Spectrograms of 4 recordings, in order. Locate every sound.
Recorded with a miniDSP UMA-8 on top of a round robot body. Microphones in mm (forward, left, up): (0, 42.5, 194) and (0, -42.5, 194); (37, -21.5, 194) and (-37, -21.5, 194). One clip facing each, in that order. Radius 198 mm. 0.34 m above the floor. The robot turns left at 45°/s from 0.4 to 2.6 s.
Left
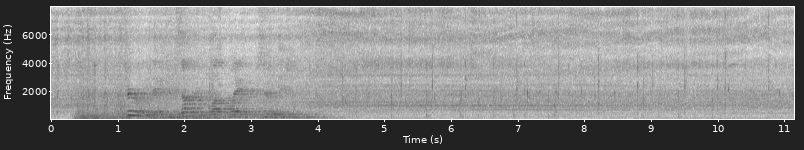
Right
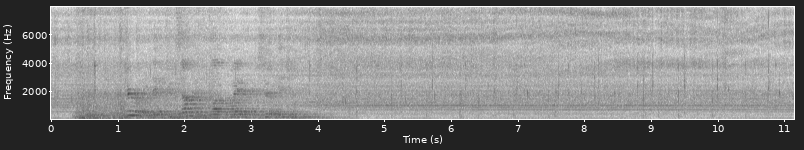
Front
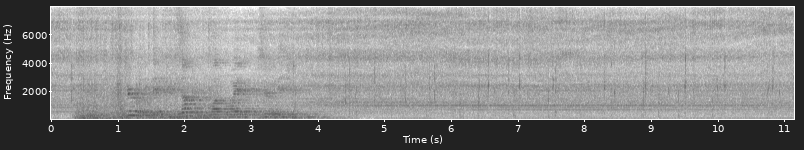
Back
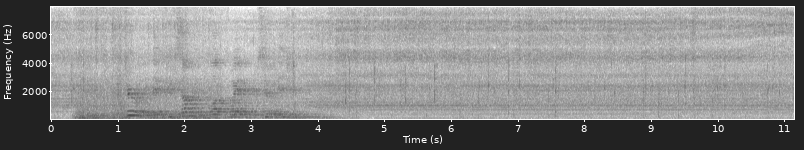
1.1 s a man speaking: 145° left, 1.4 m; by 3.7 s 80° left, 1.4 m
